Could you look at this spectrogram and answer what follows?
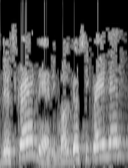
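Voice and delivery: lightly voiced parent coaxing a toddler; coaxing toddler talk. Parents urging the toddler toward granddad, sing-song coaxing.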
